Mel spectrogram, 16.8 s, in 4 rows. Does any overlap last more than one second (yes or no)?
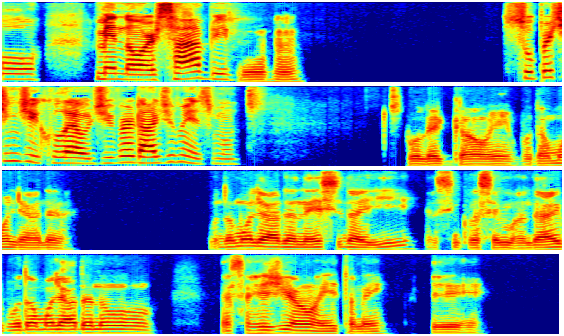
no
